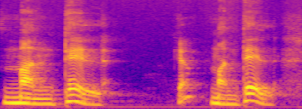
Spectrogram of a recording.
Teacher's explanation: the emphasis, the el golpe de voz, falls on the E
